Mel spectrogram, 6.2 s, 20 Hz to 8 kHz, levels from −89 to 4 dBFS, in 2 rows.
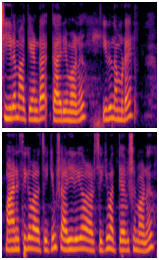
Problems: background sounds at intervals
